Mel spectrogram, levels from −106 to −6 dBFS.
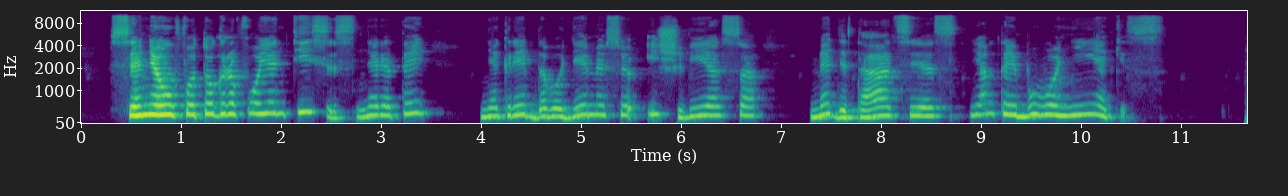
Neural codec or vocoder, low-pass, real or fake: none; 9.9 kHz; real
